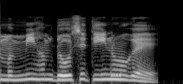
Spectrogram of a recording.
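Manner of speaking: ordinary delivery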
